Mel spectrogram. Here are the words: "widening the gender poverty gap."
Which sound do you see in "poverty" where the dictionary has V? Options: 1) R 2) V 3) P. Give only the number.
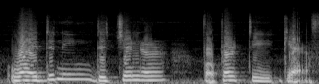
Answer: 3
